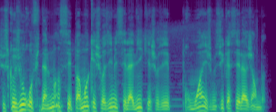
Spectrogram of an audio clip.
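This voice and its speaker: A very fast man with a Toulouse accent, dry and close with no echo, over music in the background. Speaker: entrepreneur and business trainer. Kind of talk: promotional launch video. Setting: in front of a camera. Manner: hesitant, many filler sounds.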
